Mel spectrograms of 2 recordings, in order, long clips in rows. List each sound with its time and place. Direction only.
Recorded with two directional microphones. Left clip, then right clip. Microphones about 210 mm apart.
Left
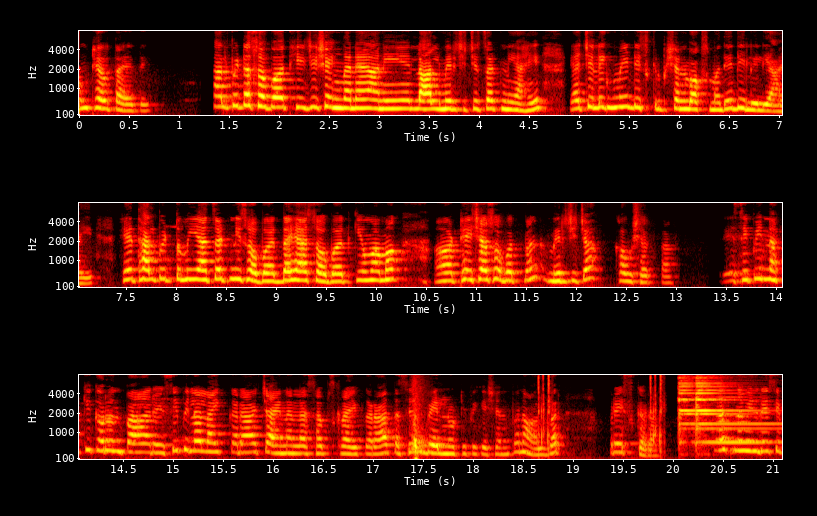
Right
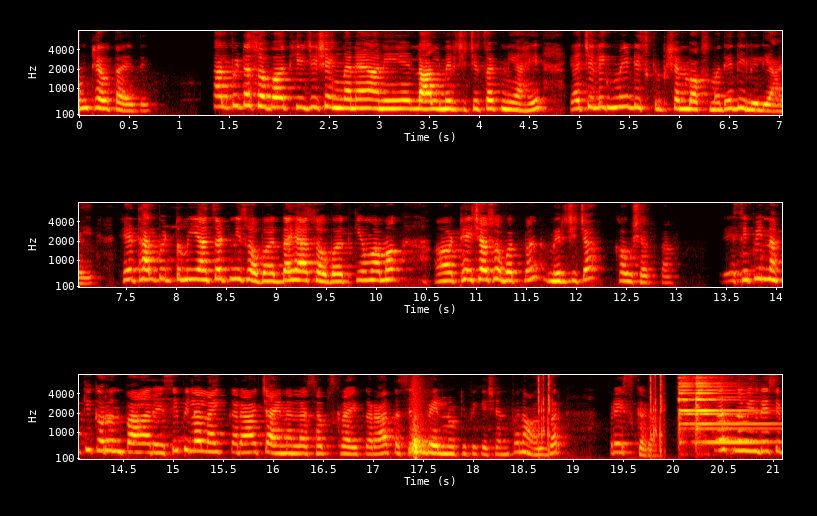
0.0 s speech: 20° left (ahead or behind)
1.3 s a woman's voice: 30° left (ahead or behind)
19.7 s bell: centre (ahead or behind)
20.7 s a woman's voice: 15° left (ahead or behind)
